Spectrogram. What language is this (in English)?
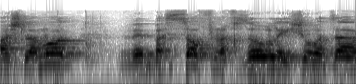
Hebrew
